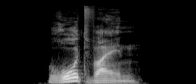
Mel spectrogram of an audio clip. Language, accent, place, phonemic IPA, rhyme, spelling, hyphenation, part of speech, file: German, Germany, Berlin, /ˈʁoːtvaɪ̯n/, -aɪ̯n, Rotwein, Rot‧wein, noun, De-Rotwein.ogg
- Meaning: red wine (red-coloured wine made mostly from black grapes, including the skin)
